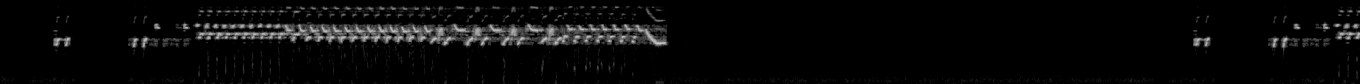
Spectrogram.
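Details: Moroccan Sebtaoui song of a European goldfinch from an old cassette: a few scattered chirps, then about five seconds of dense, rapid metallic twittering, a long silence, and more short chirps at the end.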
